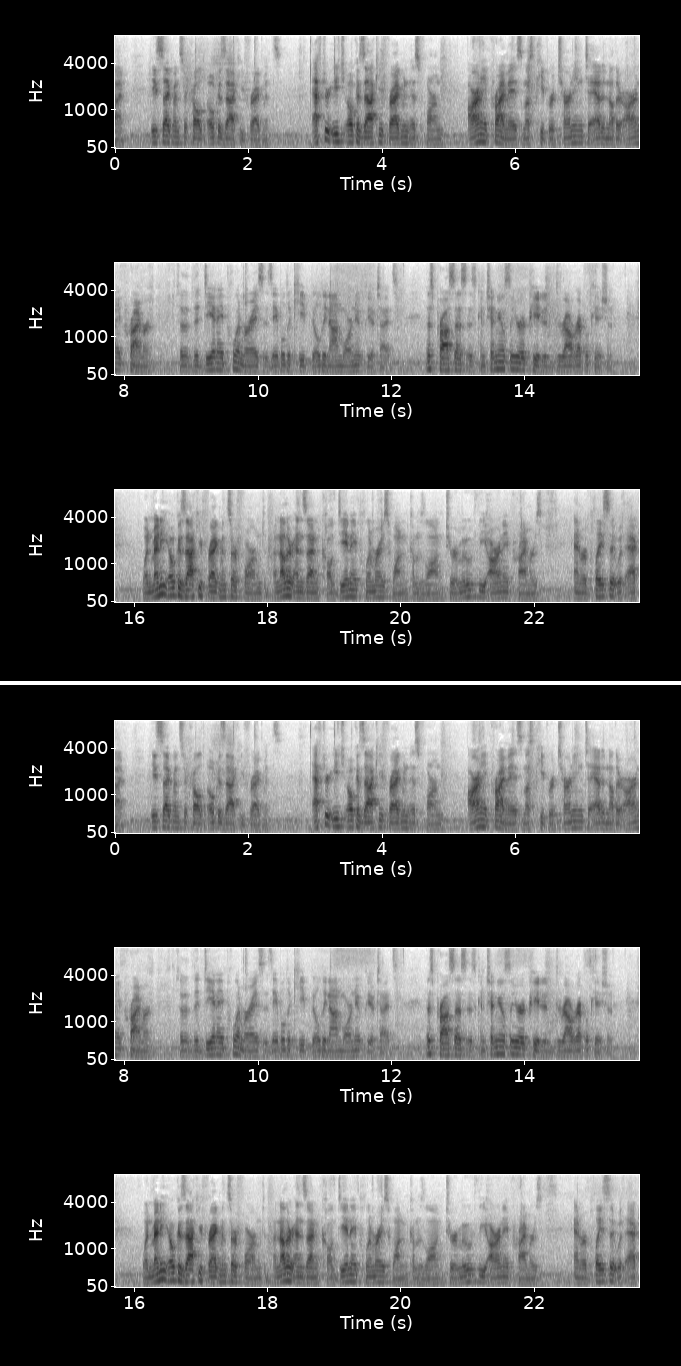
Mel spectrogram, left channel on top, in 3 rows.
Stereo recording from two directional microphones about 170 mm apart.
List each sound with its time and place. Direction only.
0.5 s speech: 35° left (ahead or behind)
9.3 s speech: 50° left (ahead or behind)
